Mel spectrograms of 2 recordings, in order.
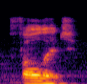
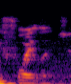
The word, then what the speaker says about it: foliage: things you know they didn't know how to pronounce foliage you know they were saying foilage and uh they like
